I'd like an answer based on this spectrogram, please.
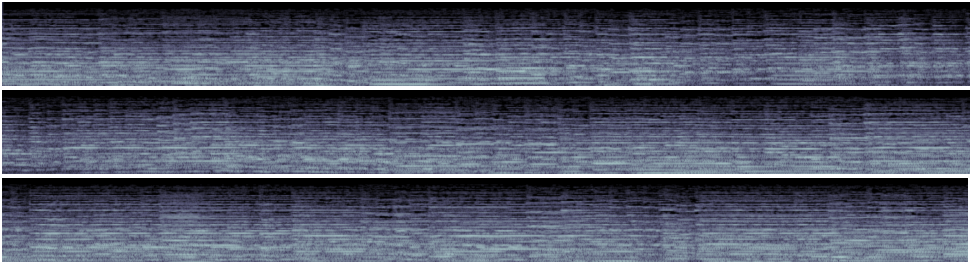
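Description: Background music of sustained organ chords, with a deep bass coming in a little past halfway through.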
